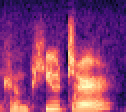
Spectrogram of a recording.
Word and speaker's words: computer: recorder uh and so here is a t in computer well if i say it slowly i pronounce it as a t but speaking normally i would just say computer so for us it sounds more like a d computer so i have a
